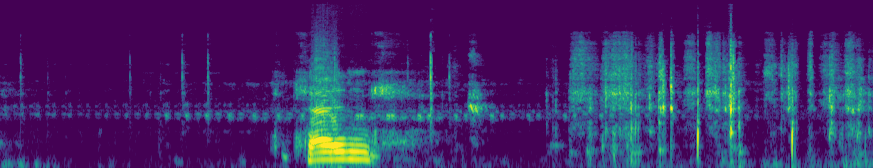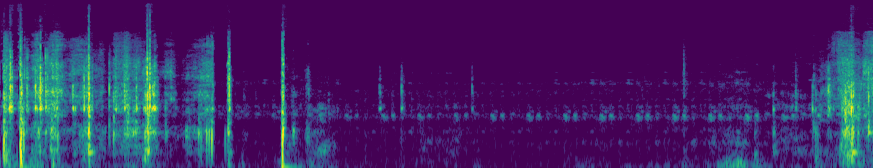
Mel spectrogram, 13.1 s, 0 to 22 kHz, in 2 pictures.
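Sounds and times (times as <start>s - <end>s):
scraping and rubbing: 4.1s - 9.0s, 12.4s - 13.0s
sharp clicks and knocks: 4.1s - 10.2s, 11.6s - 13.0s.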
